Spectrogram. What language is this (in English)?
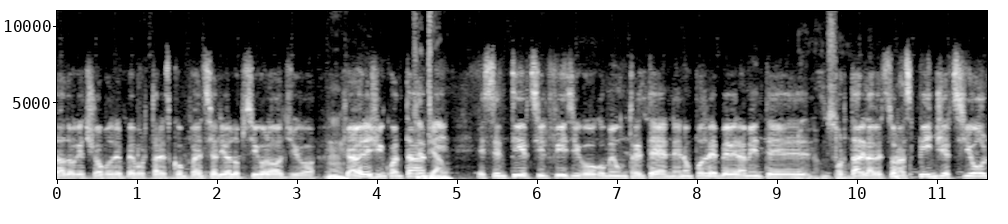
Italian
